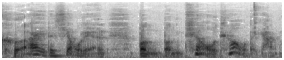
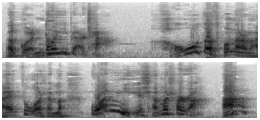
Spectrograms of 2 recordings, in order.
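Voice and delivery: higher, louder soldier snarling him off; rough cursing; 6 semitones higher, 6 dB louder than usual. Acted. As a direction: bark at a nobody to get lost. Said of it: "骂道：".

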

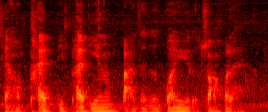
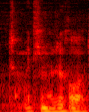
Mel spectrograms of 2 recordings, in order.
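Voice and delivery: plain reading voice

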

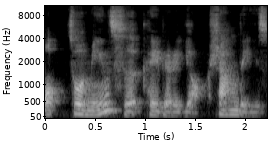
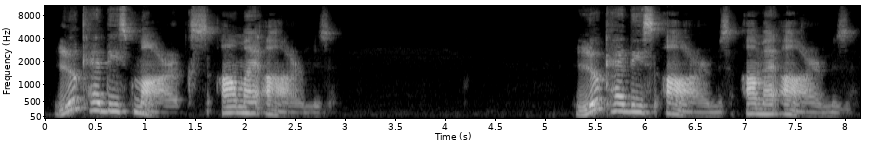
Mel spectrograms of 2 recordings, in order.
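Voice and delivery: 慢速领读；放慢速度，逐词拉长地示范朗读；带学生慢慢读整句；慢读示范，词词清楚; slower than usual. Shown as a demonstration. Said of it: "跟老师慢慢读一下这句话".

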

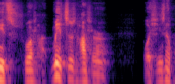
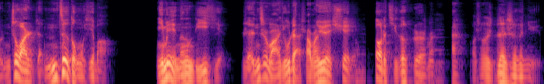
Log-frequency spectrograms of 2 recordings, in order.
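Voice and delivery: usual speaking voice

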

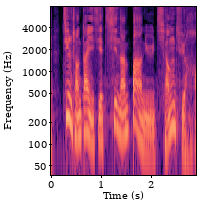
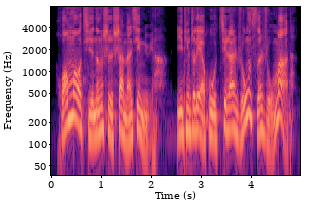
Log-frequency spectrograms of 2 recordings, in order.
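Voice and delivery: plain reading voice

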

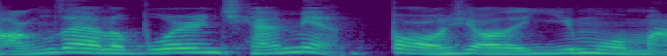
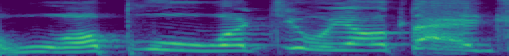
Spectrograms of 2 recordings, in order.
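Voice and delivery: put-on high-pitched little-kid tantrum; stubborn child; 9 semitones higher, 3 dB louder than usual. Little sister fighting her brother for a teddy, stubborn child. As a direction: dig in like a small child refusing to give in. Child in tug-of-war over toy.

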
